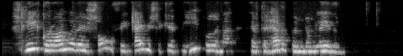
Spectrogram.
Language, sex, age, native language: Icelandic, female, 70-79, Icelandic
